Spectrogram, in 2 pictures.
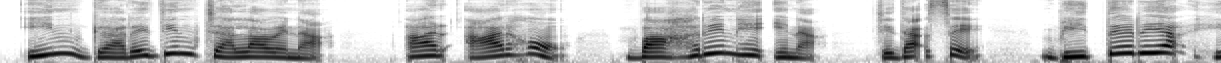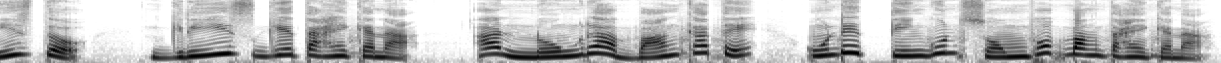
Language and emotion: Santali, disgusted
